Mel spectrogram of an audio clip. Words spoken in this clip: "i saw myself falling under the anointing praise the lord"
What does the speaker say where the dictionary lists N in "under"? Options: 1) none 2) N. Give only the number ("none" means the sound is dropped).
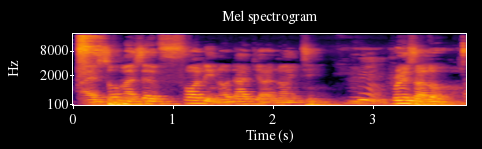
1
